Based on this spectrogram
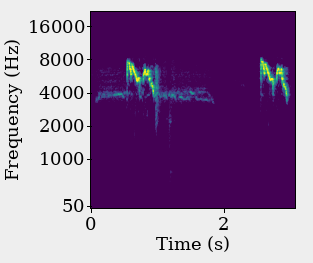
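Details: Calls of female and colony white-eyes used to train a male: a thin sustained high tone under sharp downward-slurred whistles, then after a pause another short falling phrase.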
